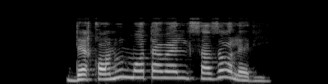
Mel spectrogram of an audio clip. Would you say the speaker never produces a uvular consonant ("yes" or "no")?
no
